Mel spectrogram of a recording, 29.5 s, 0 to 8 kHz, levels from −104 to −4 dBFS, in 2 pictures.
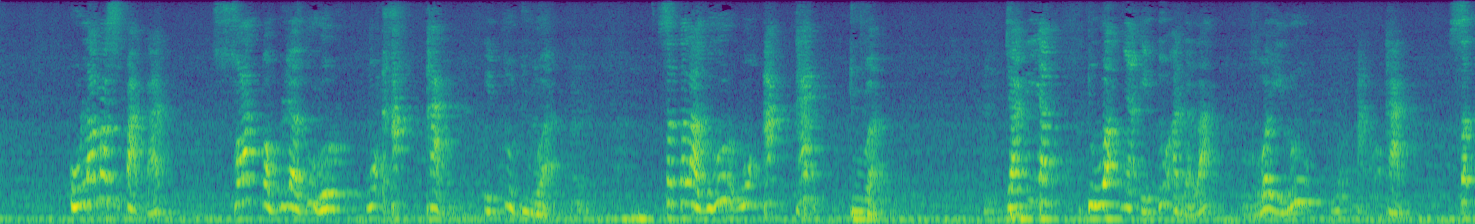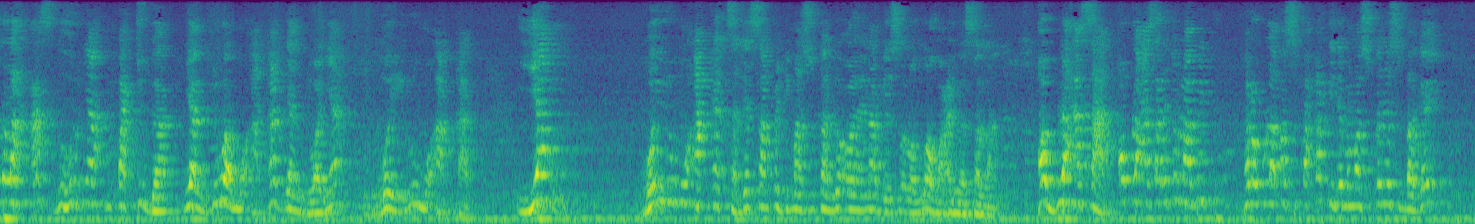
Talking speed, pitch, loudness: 105 wpm, 200 Hz, -22 LUFS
